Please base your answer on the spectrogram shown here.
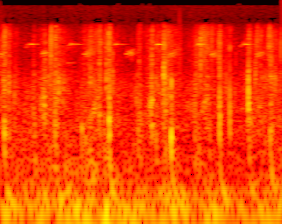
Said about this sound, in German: Das Hufgetrappel kommt näher.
